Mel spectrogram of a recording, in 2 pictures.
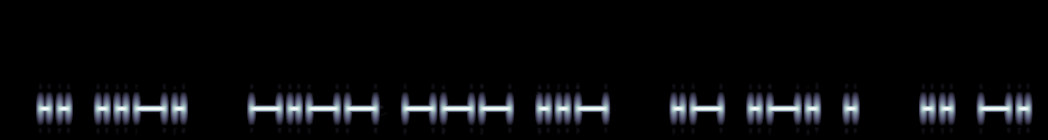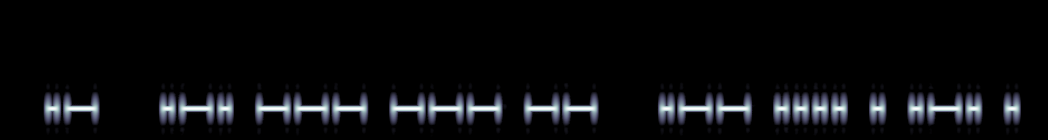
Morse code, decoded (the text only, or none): IF YOU ARE IN A ROOM WHERE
